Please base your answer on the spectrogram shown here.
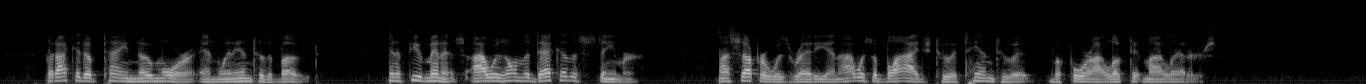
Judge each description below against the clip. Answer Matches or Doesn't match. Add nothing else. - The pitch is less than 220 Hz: Matches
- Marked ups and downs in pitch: Doesn't match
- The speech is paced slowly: Doesn't match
